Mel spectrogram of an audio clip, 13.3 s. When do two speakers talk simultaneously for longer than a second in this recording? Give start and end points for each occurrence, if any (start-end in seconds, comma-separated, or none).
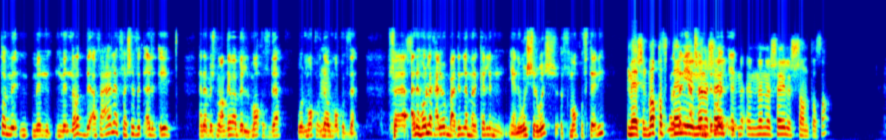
9.9-11.1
